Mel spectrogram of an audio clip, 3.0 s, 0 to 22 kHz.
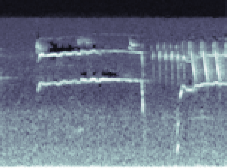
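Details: At an Estonian white-tailed eagle nest at 12:54pm on 2018/06/08, as a male returned after ringing with a fish he then lost, an eagle gives a long, thin, high whistle, then a rising note into sharp, chattering yelps over low rumbling.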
